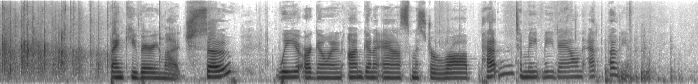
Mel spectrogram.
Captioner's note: applause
